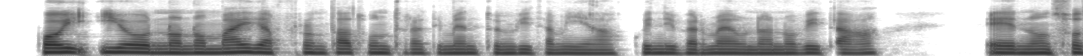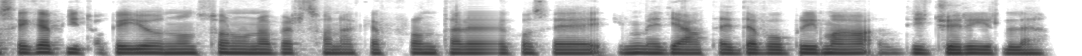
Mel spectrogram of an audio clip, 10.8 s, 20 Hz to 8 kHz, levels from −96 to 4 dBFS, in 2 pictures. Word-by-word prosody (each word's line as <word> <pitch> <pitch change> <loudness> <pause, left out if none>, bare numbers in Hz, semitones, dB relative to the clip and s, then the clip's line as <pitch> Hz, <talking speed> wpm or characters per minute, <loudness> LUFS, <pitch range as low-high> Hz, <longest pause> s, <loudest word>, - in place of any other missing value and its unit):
poi 170 -1 +5
io 170 -1 +4
non 150 -1 +2
ho 150 - +3
mai 165 +3 +4
affrontato 150 -1 -1
un 145 - +1
tradimento 140 0 -4
in 140 - 0
vita 140 0 -3
mia, 130 -1 -2
quindi 145 -1 -1
per 140 0 -2
me 140 0 +1
è - - +2
una 135 -1 0
novità 140 +1 -2 0.5
e 150 -1 +2
non 145 0 +2
so 155 - -1
se 145 - -1
hai 145 - -2
capito 150 -3 0
che 145 - 0
io 145 0 +2
non 140 0 +1
sono 150 0 0
una 140 -1 +2
persona 140 -1 -4
che 135 - -6
affronta 140 +1 -3
le 140 0 -1
cose 135 0 -2
immediate, 135 -1 0
devo 135 0 +1
prima 140 +1 +1
digerirle. 135 -1 -1
140 Hz, 205 wpm, -25 LUFS, 135-145 Hz, 0.5 s, poi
